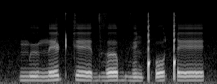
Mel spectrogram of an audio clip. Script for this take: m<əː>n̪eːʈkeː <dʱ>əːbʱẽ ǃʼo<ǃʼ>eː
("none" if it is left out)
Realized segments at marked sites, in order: ʉː, dʱ, ǃ

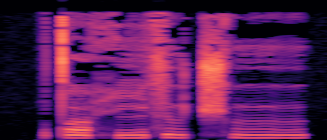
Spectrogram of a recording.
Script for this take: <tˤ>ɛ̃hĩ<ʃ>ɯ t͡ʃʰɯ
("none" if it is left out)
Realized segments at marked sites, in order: tˤ, s

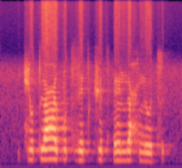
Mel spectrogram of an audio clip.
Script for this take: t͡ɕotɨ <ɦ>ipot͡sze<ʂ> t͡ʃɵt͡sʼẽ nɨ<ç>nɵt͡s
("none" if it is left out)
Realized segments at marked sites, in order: ʕ, t͡s, ħ

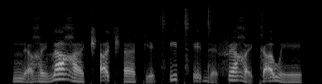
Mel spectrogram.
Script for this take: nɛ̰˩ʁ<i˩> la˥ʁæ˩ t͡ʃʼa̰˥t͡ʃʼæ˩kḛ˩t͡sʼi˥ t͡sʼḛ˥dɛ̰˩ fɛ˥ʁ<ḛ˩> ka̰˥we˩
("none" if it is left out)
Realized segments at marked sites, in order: i˩, ḛ˩

